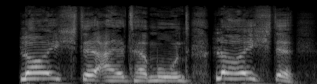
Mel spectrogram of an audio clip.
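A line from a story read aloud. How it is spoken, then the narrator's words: Calling out. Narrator (German): rief er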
